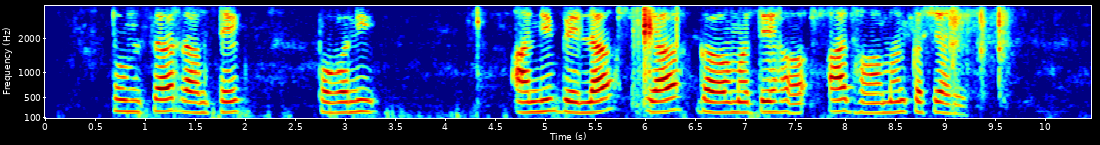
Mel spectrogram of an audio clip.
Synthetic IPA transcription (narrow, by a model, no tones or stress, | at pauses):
t̪umsəɾamʈek | pəʋəni | anibelajaɡaʋməd̪ʱjeɦː | d͡zɦaʋamankəɕeaɦe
